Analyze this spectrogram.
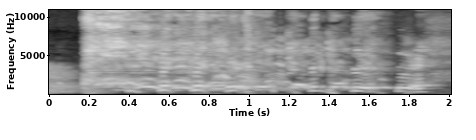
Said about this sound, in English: And now, as we alluded to earlier on in this episode, here is the fart segment from our previous conversation that we threw out because of a corrupted audio file.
